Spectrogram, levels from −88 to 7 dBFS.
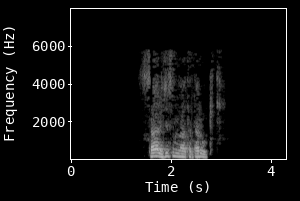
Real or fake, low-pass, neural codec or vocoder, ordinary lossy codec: real; 7.2 kHz; none; MP3, 24 kbps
